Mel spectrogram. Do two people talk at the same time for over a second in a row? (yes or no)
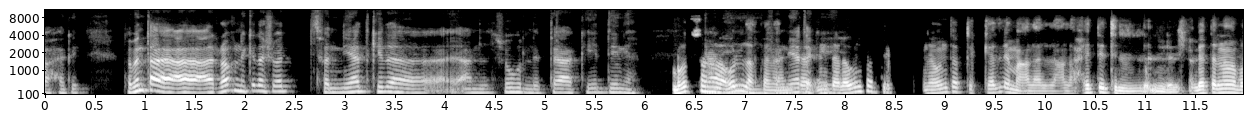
yes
